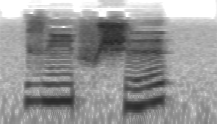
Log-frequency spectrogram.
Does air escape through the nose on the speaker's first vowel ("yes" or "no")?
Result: yes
